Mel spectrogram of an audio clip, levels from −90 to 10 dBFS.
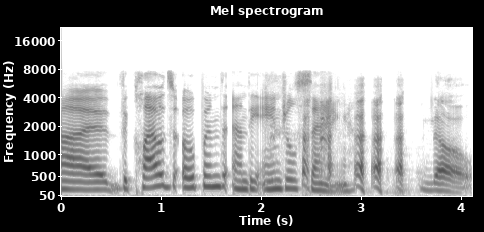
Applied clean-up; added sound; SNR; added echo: neural separator model SepFormer DNS4.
